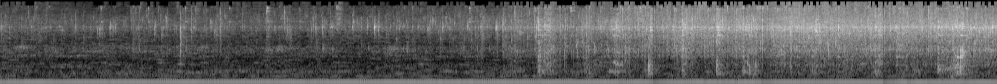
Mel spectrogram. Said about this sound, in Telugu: మంచిగా అన్నీ నూనెలో వేయించి వేయించినాక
